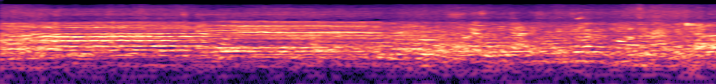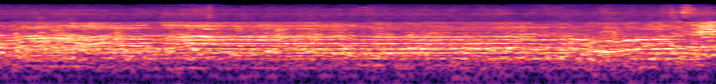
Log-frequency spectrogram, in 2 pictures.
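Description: A group of men and women sing a slow song together nearby.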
